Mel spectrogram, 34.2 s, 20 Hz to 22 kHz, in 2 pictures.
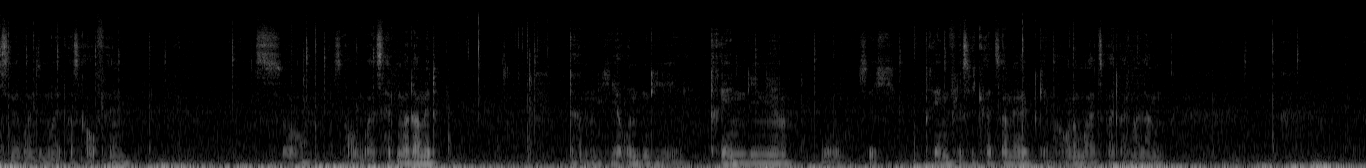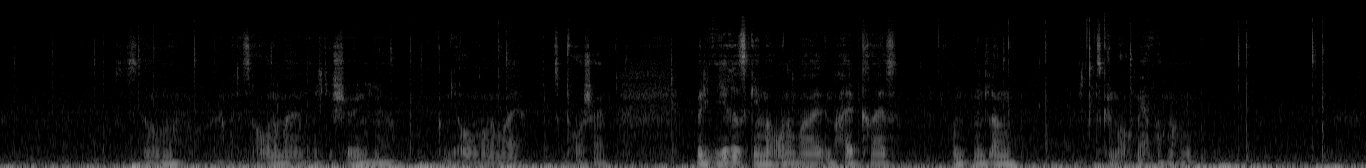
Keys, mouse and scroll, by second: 6.0 right click.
